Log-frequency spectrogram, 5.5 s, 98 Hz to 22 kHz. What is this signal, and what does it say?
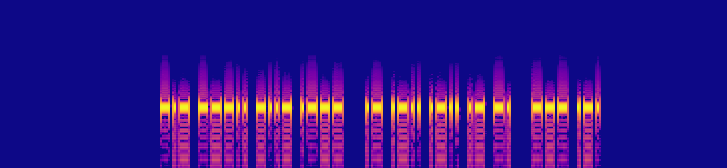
Morse code, heard as a keyed tone, about 48 wpm, 700 Hz. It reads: K8XJ ALLAN OR
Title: K1USN SST QSO Practice - 50wpm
